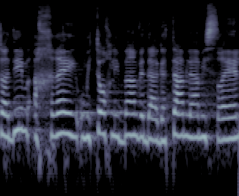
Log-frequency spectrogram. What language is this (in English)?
Hebrew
